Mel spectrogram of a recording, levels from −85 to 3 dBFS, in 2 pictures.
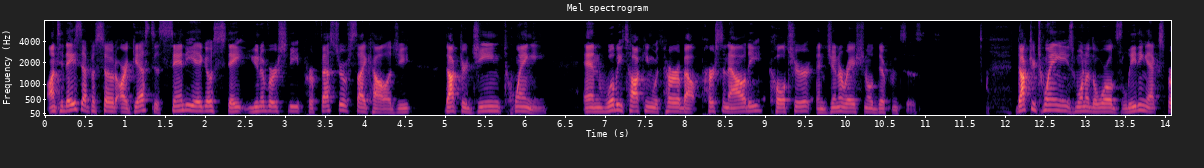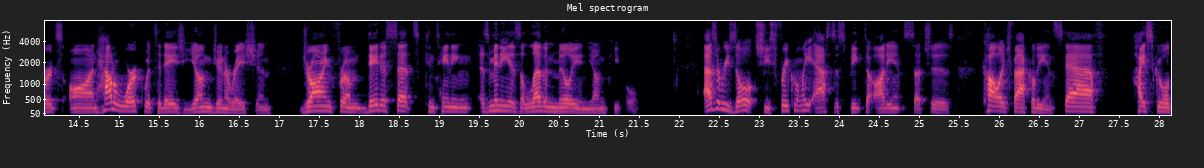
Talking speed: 160 wpm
